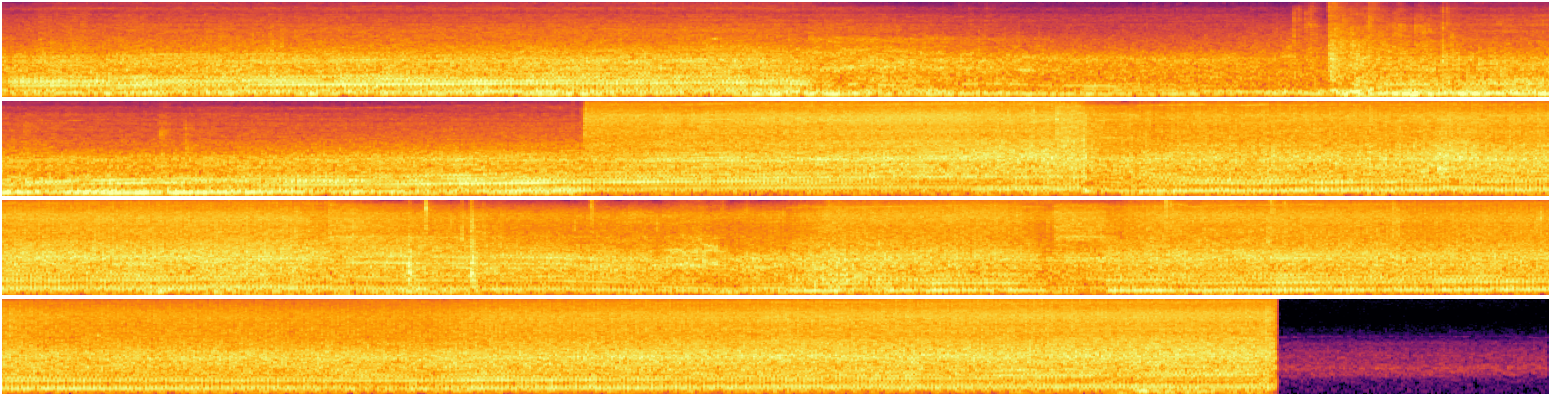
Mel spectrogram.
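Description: A sports car engine roars loudly, revving up and down through gear changes.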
